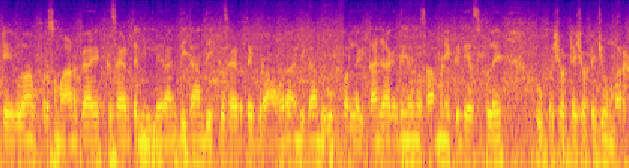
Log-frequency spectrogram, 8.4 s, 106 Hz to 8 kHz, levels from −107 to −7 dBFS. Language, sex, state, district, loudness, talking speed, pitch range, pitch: Punjabi, male, Punjab, Fazilka, -14 LUFS, 215 wpm, 105-110 Hz, 105 Hz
